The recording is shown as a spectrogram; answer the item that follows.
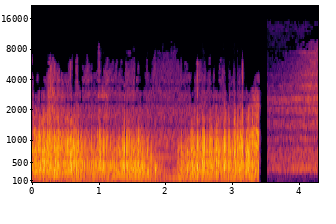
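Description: An engine running low and steady under rough rustling and clattering, with a dip about two seconds in. It cuts off abruptly about three and a half seconds in.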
